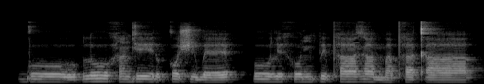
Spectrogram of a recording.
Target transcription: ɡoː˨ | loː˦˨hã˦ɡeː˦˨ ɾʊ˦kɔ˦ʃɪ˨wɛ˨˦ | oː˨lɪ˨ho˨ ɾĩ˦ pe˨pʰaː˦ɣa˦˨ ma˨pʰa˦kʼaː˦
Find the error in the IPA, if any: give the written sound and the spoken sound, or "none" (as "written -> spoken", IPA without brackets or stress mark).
none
